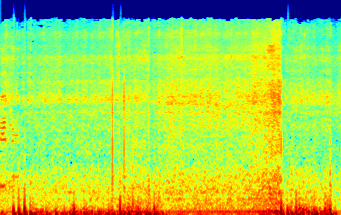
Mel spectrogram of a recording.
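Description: Wind buffeting the microphone: a low, uneven rumble with a few small knocks, easing off a little midway and picking up again near the end.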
